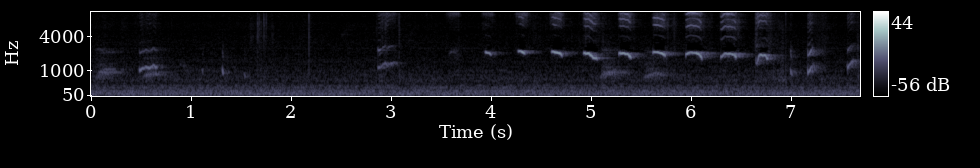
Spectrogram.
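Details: Puppy 32 days old that loves to play, giving a run of high whistled whimpers, each a short falling tone, about a dozen repeated quickly in a regular series, with softer rising whines before and after.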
